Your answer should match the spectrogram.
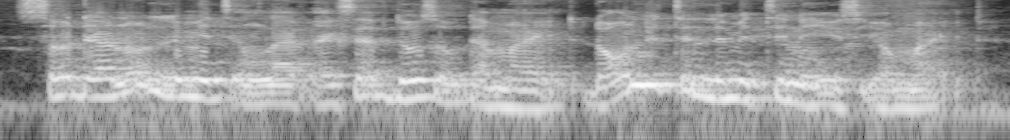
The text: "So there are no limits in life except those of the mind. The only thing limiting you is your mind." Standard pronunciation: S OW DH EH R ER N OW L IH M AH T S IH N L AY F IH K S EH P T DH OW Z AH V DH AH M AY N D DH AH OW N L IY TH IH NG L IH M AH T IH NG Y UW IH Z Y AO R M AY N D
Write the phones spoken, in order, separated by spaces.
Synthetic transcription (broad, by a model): S OW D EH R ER N OW L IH M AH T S IH N L AY F IH K S EH P T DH OW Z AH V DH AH M AY N D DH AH OW N L IY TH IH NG L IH M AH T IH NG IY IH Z Y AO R M AY N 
